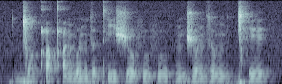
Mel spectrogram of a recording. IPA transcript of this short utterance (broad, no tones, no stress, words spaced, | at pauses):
ɡ͡ǀuqʼɛqʼʊ ŋondo tʼi ʃofufu | nd͡ʒonzoŋu ǀʰɪ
